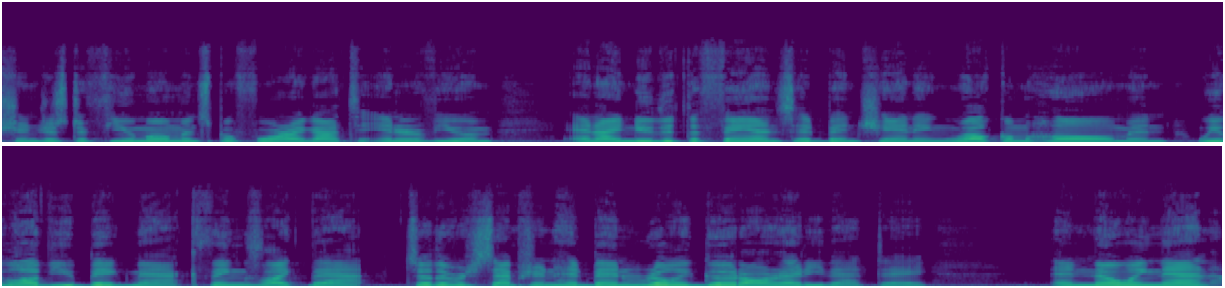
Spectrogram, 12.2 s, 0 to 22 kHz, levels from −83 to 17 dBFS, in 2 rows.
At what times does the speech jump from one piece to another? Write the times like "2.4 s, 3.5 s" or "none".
5.9 s, 8.0 s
